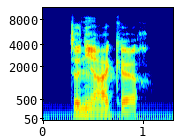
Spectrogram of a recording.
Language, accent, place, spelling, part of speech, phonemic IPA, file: French, France, Lyon, tenir à cœur, verb, /tə.niʁ a kœʁ/, LL-Q150 (fra)-tenir à cœur.wav
- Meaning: to be important to, to matter to, to be dear/close to (someone's) heart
